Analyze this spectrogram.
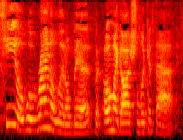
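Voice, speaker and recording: Her voice fairly high, a woman speaks with lively intonation amid noticeable background noise and audible room echo. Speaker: marbling artist. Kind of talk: live craft demonstration. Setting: livestream at marbling tank. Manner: loud.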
